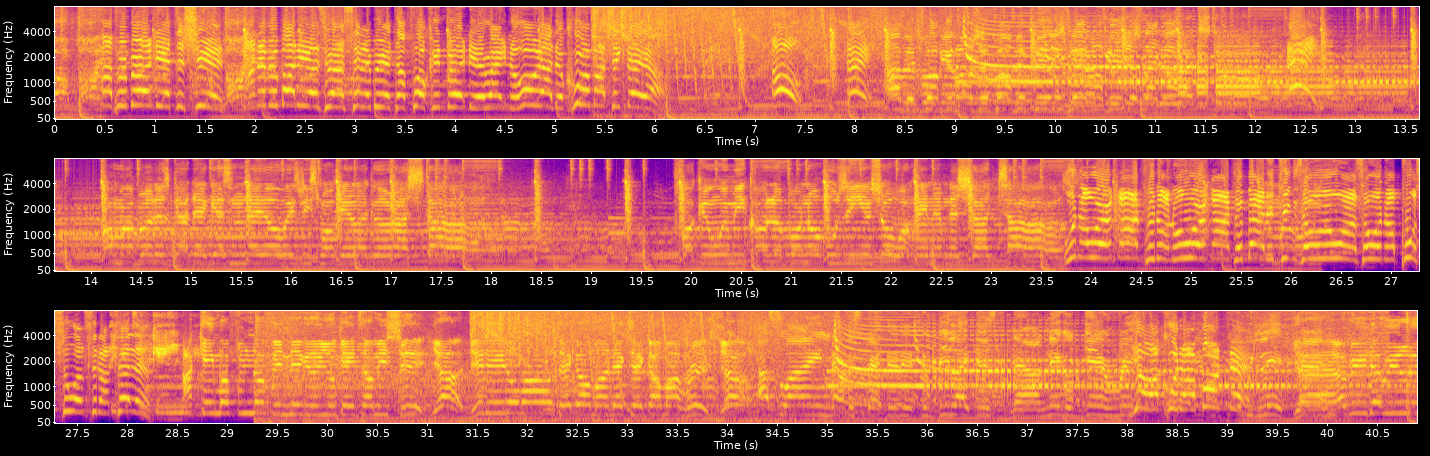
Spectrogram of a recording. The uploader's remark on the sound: Live Audio Of The Meet And Greet.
